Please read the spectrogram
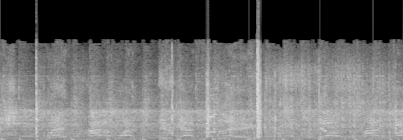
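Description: Skateboard on concrete: wheels rolling and two sharp board clacks about two seconds apart, with rock music playing over them.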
